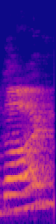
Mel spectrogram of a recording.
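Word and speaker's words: guard: गाय में भी यू के बाद आई आया है तो ये साइलेंट हो गया है। और गार्ड में भी यू के बाद ए जो कि वॉवेल है इसलिए यू साइलेंट हो गया है।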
